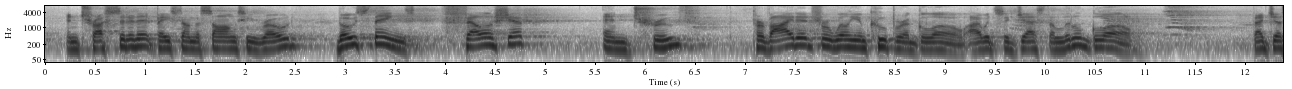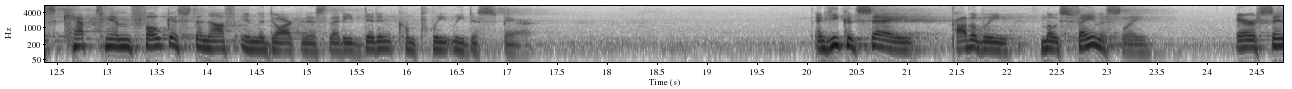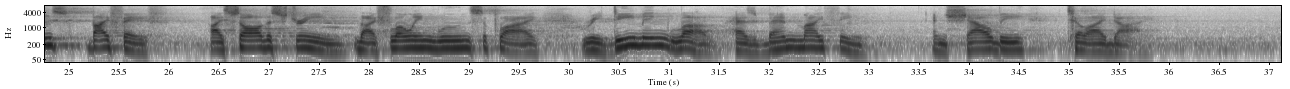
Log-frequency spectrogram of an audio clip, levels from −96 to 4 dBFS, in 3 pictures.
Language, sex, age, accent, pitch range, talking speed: English, male, 40-59, American, 130-170 Hz, 115 wpm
